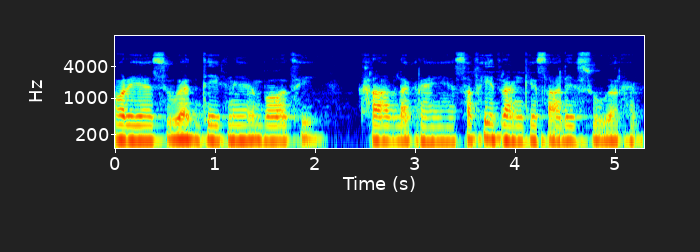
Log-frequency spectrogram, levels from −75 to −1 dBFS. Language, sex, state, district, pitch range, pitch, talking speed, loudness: Hindi, male, Uttar Pradesh, Lalitpur, 145-155 Hz, 150 Hz, 190 wpm, -21 LUFS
